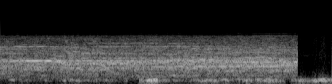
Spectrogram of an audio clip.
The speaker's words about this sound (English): Where's my round of applause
